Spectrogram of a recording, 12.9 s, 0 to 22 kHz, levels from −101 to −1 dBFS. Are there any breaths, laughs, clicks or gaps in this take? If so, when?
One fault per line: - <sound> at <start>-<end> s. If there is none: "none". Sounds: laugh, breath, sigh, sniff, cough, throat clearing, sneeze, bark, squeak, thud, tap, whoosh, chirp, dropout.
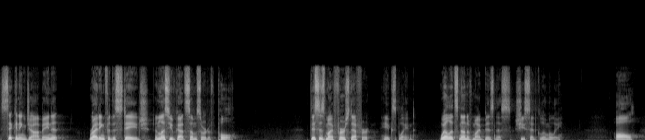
none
